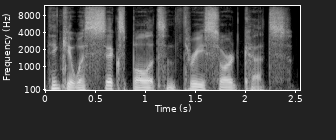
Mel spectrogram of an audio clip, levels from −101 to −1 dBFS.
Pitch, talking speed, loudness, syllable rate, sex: 95 Hz, 235 wpm, -18 LUFS, 4.5 syllables/s, male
